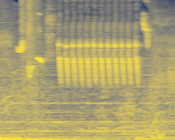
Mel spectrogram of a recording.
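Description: A bird chirping a few short notes, then a fast trill of about a dozen notes lasting about a second, over background music.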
